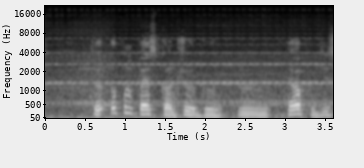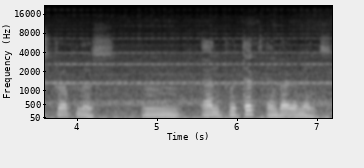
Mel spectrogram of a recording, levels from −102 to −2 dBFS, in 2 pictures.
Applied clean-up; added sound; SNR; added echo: none; Accelerating, revving, vroom + Bowed string instrument; 14 dB; none.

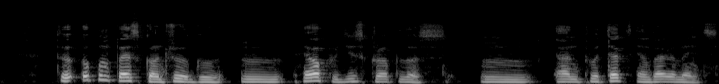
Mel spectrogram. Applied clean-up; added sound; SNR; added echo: none; none; none; none.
